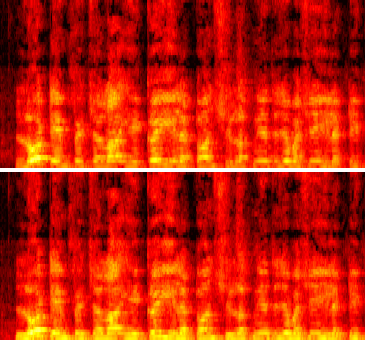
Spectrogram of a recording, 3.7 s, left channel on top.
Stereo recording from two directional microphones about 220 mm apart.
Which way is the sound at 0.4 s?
20° left (ahead or behind).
